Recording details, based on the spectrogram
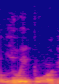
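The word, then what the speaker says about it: Louisbourg: mean it's louis louis it's french so you don't pronounce the s the silent and the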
